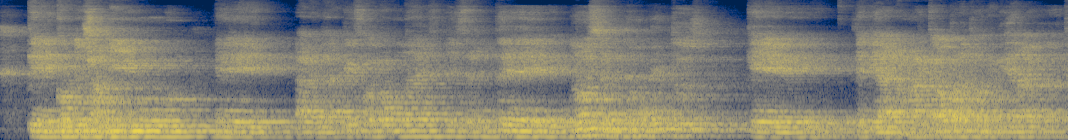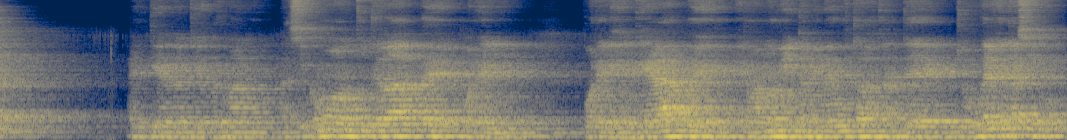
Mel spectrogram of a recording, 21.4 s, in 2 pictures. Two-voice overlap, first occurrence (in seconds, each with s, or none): none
